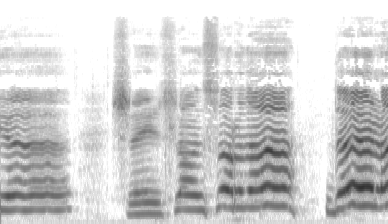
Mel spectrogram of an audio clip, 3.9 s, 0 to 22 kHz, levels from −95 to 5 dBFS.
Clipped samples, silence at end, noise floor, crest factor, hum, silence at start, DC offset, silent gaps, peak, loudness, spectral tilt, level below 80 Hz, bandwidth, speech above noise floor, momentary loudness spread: under 0.1%; 0 s; -57 dBFS; 18 dB; none; 0 s; under 0.1%; none; -10 dBFS; -27 LUFS; -2.5 dB/octave; -82 dBFS; 14.5 kHz; 30 dB; 18 LU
